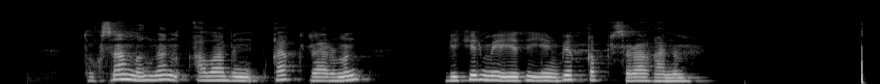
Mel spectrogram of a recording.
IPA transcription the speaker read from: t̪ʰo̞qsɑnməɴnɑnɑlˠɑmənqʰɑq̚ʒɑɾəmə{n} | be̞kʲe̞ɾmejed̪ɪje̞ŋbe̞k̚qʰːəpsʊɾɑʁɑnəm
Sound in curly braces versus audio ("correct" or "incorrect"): correct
